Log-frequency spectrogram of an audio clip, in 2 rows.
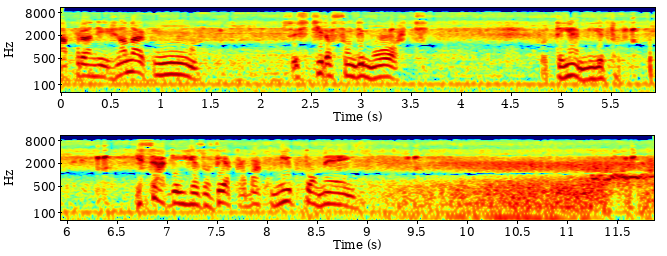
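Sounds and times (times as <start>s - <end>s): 
speech: 0.0s - 1.6s, 2.3s - 3.7s, 4.8s - 5.9s, 6.8s - 9.1s
car tires skidding to a stop: 9.6s - 11.8s.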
